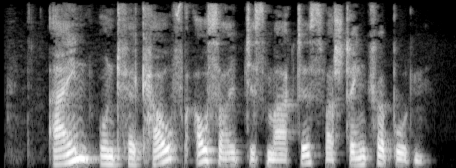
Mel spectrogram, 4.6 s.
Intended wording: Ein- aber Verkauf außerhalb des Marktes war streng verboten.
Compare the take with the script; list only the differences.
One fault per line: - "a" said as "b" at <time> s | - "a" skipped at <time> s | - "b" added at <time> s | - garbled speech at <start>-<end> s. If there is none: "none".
- "aber" said as "und" at 1.0 s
